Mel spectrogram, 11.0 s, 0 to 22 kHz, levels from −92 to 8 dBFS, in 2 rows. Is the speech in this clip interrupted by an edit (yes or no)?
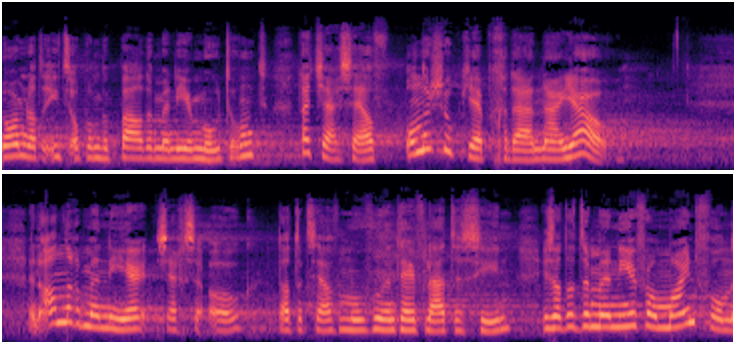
yes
